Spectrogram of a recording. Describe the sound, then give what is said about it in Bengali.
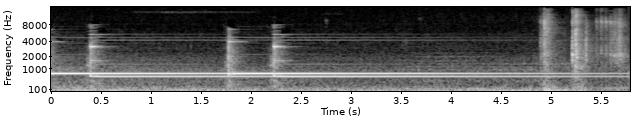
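A calling bell rings at a house door in a narrated story, heard as a few short, bright strikes over a steady background tone, followed by a brief cluster of clicks near the end. “Calling বেলটা দুবার বাজিয়ে দিল”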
